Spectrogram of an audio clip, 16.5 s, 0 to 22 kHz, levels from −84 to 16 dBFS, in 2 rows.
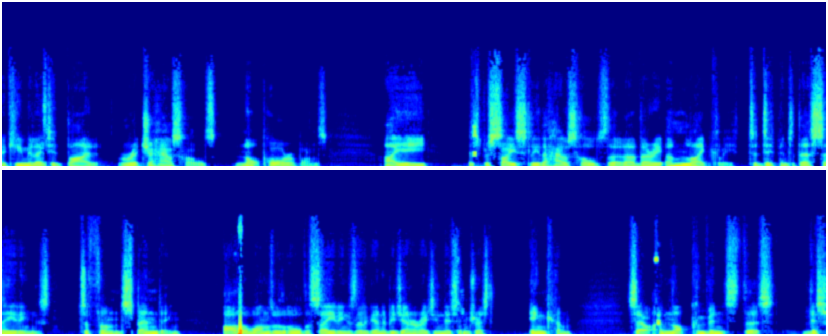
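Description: Brief chirps and bursts of noise break into the speech at 0.39, 4.69, 10.56, 12.78 and 14.76 s. Each lasts about a tenth of a second, and the one at 10.56 s is loudest. These are corrupt frames decoded: flipped bits in a few compressed frames sent energy to wrong frequencies.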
